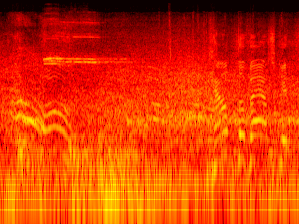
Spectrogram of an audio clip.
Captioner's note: whistle blows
